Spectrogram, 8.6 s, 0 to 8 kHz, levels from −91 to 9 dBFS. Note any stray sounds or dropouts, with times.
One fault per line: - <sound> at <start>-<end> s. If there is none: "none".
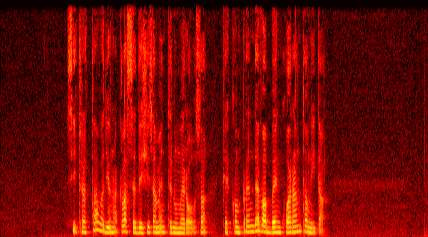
none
